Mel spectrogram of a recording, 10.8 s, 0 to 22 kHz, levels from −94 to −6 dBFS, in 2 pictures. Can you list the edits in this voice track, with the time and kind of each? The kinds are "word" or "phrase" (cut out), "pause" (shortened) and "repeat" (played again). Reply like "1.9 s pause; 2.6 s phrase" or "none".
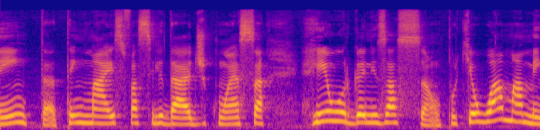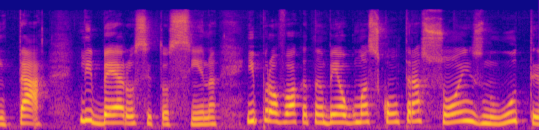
none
